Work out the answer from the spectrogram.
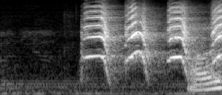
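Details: Playful male pet parrot chatting with its owner indoors: a run of four loud, grating squawks, each sweeping upward, in a small room.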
